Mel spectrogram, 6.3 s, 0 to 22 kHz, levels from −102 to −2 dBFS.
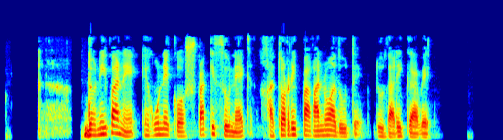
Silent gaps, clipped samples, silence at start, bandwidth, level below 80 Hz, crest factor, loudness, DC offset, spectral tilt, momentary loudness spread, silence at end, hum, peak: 0.92-1.00 s; under 0.1%; 0.5 s; 7.8 kHz; -56 dBFS; 18 dB; -17 LUFS; under 0.1%; -7 dB/octave; 17 LU; 0.9 s; none; 0 dBFS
